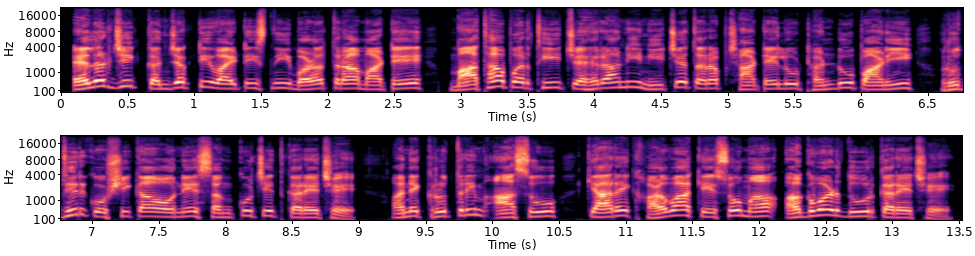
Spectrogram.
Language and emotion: Gujarati, neutral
